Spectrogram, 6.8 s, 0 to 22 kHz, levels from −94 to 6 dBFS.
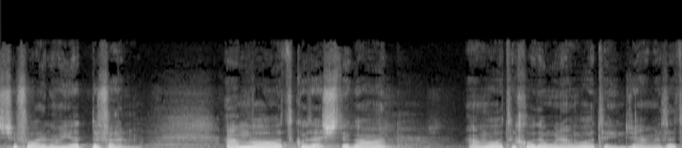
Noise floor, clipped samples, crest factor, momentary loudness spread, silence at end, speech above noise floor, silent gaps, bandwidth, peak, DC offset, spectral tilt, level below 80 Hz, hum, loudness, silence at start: -44 dBFS; under 0.1%; 16 dB; 19 LU; 0 s; 26 dB; none; 15.5 kHz; -2 dBFS; under 0.1%; -6 dB/octave; -52 dBFS; none; -18 LUFS; 0 s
